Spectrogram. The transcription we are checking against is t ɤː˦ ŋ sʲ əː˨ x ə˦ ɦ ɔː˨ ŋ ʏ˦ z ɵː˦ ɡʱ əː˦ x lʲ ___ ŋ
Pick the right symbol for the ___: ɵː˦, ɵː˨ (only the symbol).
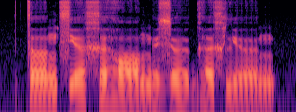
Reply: ɵː˨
